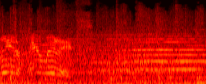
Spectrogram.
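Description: An assault rifle fires rapid shots nearby.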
